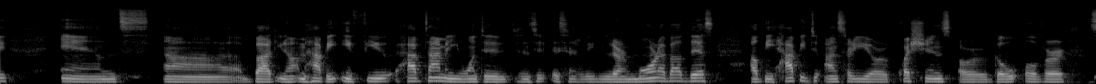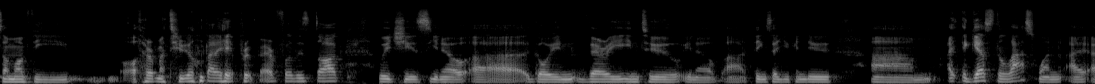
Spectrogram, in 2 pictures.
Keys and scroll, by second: 11.4 super+., 13.1 super+., 13.5 super+/.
